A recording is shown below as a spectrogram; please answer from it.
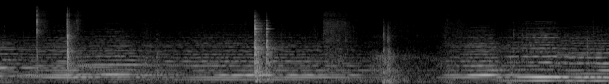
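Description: Background music of bowed strings, violin and cello, holding slow, sustained notes that change every second or two, with a few short clicks over it.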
